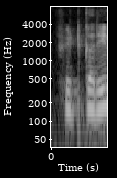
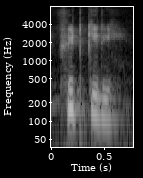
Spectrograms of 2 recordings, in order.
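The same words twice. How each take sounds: First: फिटकरी with a after k; mispronunciation. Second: Said in the usual way. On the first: Shown as a demonstration. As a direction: say phit-ka-ri for फिटकरी. (फिटकरी, क पर अ) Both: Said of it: "नहीं".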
